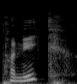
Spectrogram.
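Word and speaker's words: Panik: I've heard panique. I've heard that's how they say it in Slovakia, but I think the American way to say it is panic.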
